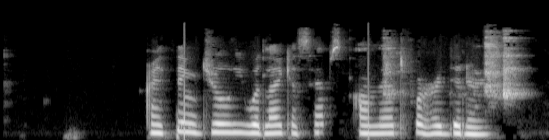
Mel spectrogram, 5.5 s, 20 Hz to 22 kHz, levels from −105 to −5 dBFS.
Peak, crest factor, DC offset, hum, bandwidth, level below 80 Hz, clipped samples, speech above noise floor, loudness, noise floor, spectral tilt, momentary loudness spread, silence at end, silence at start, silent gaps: -6 dBFS; 18 dB; under 0.1%; none; 9.4 kHz; -64 dBFS; under 0.1%; over 69 dB; -22 LUFS; under -90 dBFS; -5.5 dB/octave; 9 LU; 0.25 s; 1.5 s; none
